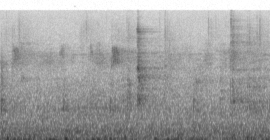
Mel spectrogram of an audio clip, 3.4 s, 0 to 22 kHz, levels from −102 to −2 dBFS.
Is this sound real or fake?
real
